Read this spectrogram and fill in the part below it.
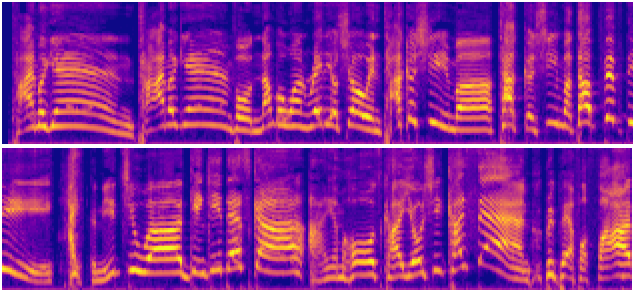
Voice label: JAPANESE Radio Host, cartoon; animation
